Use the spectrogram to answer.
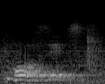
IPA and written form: ˈhɔːsɪz (horses)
